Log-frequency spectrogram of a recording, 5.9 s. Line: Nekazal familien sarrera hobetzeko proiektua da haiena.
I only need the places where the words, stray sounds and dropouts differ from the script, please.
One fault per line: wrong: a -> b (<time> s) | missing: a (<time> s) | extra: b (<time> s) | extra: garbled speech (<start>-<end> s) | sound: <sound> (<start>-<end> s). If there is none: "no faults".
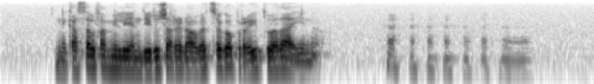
extra: diru (1.5 s)
sound: laugh (3.8-5.4 s)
